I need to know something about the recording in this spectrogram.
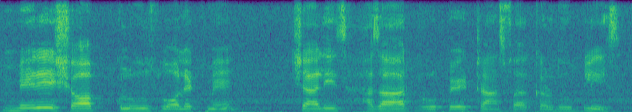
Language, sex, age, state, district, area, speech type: Urdu, male, 30-45, Delhi, South Delhi, urban, read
